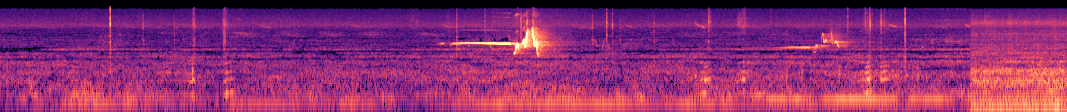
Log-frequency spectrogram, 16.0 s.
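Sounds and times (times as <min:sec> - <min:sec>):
songbird singing: 0:00.7 - 0:16.0.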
